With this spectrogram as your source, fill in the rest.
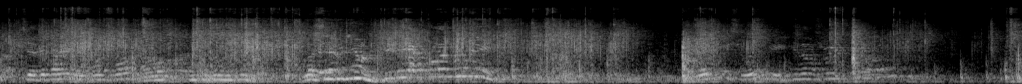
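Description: Mahjong tiles clatter and click as they are shuffled across a table.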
